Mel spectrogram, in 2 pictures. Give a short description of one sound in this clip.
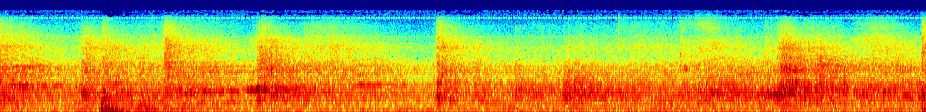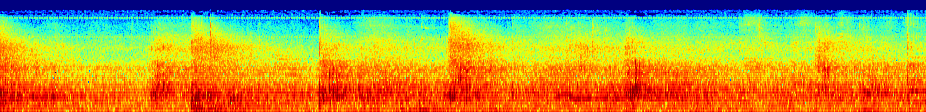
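Pucks and sticks clack sharply in a large echoing hall.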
